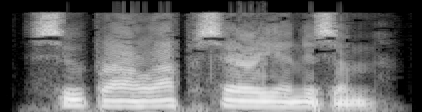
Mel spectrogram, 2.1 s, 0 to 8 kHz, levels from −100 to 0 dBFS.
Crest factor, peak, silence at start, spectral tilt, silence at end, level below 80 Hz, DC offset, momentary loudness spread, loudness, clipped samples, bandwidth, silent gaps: 10 dB; 0 dBFS; 0.15 s; -6.5 dB/octave; 0.2 s; -30 dBFS; under 0.1%; 4 LU; -10 LUFS; 0.6%; 6 kHz; none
